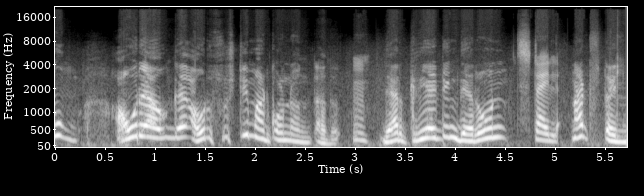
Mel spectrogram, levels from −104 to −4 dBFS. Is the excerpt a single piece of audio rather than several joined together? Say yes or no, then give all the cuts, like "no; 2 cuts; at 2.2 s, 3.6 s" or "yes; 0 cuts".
yes; 0 cuts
